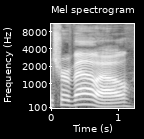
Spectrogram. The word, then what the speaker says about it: Trevorrow: nonsense right um Colin Trevorrow Trevorrow is that what is it Trevorrow so how you pronounce it revoir au revoir oh rich why don't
